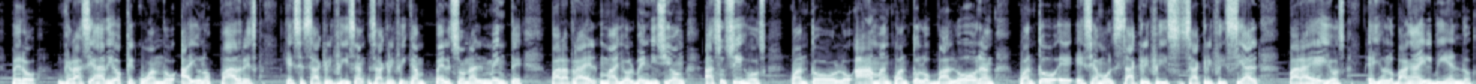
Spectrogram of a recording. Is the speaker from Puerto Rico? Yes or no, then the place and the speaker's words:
yes; Puerto Rico; now in Allentown, United States; nosotros somos puertorriqueños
